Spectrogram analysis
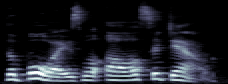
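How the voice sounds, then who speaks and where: A woman voicing a stern, threatening female elementary teacher in a children's story, sharp and commanding, in a roomy space. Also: medium pitch, lively intonation, slow.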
